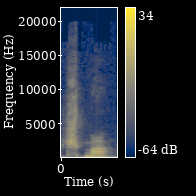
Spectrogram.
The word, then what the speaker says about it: Shema: Ele é conhecido, inclusive, em língua hebraica como Shema, ou Shema, como a gente pronuncia em língua hebraica.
